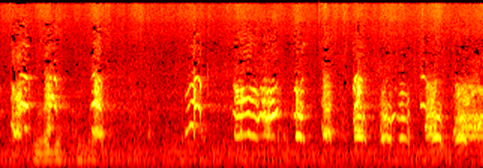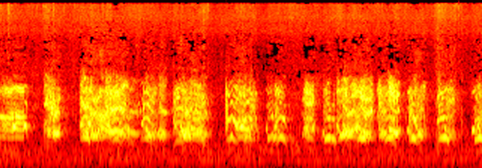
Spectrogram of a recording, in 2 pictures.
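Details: Several puppies playing around the house, giving a rapid series of short, high yapping barks and yips, bunched in bursts with brief pauses, growing busier and denser toward the end.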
